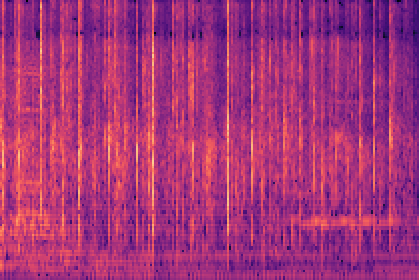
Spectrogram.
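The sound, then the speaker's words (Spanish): An audience at a church service claps steadily for several seconds in applause for the Lord, a dense wash of many hands, with sustained musical tones and some voices underneath. “Dale un fuerte aplauso al Señor.”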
